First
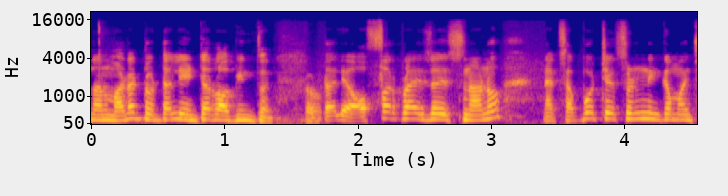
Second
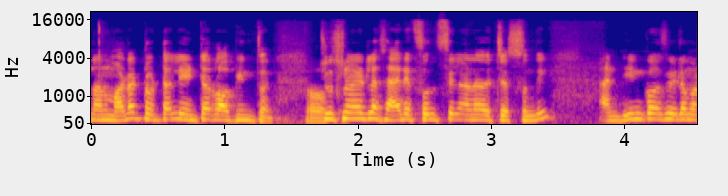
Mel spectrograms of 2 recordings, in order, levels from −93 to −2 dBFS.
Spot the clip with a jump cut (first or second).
first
